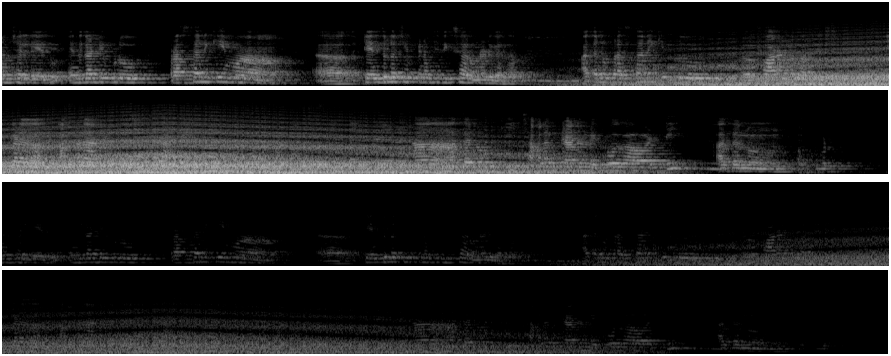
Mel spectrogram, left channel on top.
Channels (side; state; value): right; quieter; 19.4 dB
